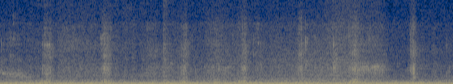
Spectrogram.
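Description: Faint crunching of a raw cucumber slice being chewed, a scatter of soft little ticks, over a steady low hum.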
